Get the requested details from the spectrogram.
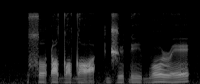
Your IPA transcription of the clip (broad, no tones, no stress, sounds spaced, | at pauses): sˤ y ɠ ɘ dˤ i dˤ a | d͡ʒ y ɗ i b o ɹ e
